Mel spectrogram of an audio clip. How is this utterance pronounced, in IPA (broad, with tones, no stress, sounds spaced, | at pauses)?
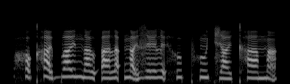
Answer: h ɔ̰˦˨ kʰ a̰˦˨ ɪ̯ b a˦ ɪ̯ n a˨ ʊ̯ ʔ ä˨ l ä˦ ʔ ŋ a̰˦˨ ɪ̯ z e˦ l ḛ˦˨ h u˦ pʰ ũ˦ t͡ɕ a˨ ɪ̯ kʰ ä˦ m ã˦˨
